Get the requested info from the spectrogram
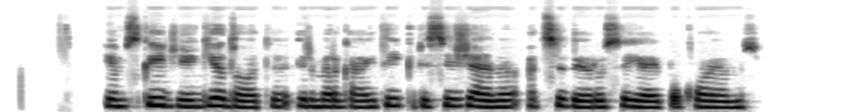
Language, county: Lithuanian, Vilnius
